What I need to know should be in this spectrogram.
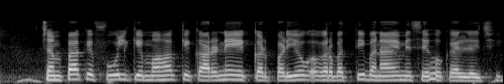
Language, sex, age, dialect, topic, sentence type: Magahi, male, 31-35, Western, agriculture, statement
